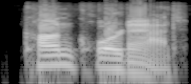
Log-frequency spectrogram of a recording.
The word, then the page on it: concordat: American English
